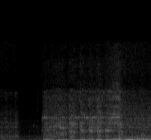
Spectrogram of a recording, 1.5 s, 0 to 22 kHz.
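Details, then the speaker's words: 2006 Lexus GS430 no-crank/no-start. The starter relay was not getting current. Started with the brake pressed: a short pause, a quick catch, then a low, even rumble; normal start. "अल्हम्दुलिल्लाह गाड़ी start हो गई है, ठीक है।"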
